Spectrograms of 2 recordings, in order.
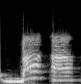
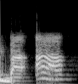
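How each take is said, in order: First: Ba'a with the weight on Ba; BA'a, first syllable accented; stress on first syllable. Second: Ba'a with the weight on the last a; Ba'A, accent at the end; stress on final syllable. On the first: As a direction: hit the opening syllable of Ba'a. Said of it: "le Ba qui est accentué". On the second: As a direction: lean on the second syllable of Ba'a. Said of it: "et non plus Ba'a". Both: Shown as a demonstration.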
